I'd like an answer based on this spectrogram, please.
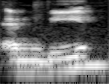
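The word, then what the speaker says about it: enby: non-binary so n and nb itself uh is pronounced and b and it represents the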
